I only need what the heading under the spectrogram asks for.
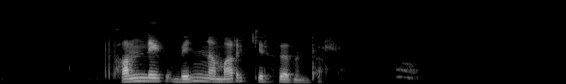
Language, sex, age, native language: Icelandic, male, 30-39, Icelandic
